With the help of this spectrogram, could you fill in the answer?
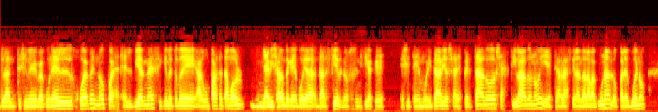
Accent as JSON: {"language": "Spanish", "town": "Granada", "region": "Andalusia", "country": "Spain", "tie": "born there", "moved": "yes", "lives_now": "Madrid, Spain", "said": "Bueno, yo de nacimiento soy de Granada, pero llevo 6 años y pico viviendo en Madrid."}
